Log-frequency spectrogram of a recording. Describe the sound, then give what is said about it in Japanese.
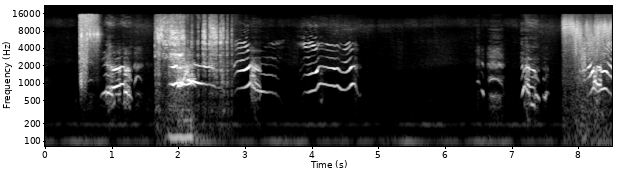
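Several soft, breathy exhales puff very close to the ear, airy and hissing, alternating with a nearby voice making drawn-out, sighing vocal sounds in between. “私たちが落とした職員さんたちが こうやって耳に吐息をかけられて、 課長さんにすり寄っていく。”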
